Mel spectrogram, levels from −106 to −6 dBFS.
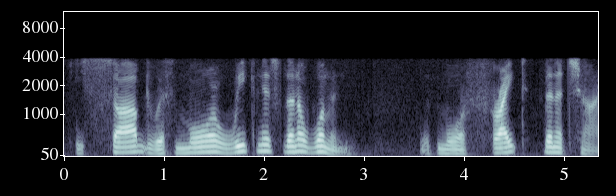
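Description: From start to finish the speech carries AMR narrowband mobile codec damage, and it is plainly audible. Nothing above 4 kHz survives, so the sound is muffled like a phone line. A vocal-tract model driven by only a few pulses per subframe rebuilds the sound, which gives it a buzzy, synthetic edge that fits a low mode of around 7.4 kbps. Plain low-pass filtering also removes the top end, but it would not add this coded buzz.

AMR comfort noise appears three times. From 0.08 to 0.12 s, for 40 ms, the phone judged the talker silent and stopped sending speech frames. The receiver filled the gap with smooth synthetic noise built from a rough level-and-spectrum sketch. It happens again from 3.10 to 3.56 s, for 460 ms, and briefly from 4.78 to 4.80 s, for 20 ms. A dropout would leave dead silence or a click. Here the real background is swapped for an even hiss that switches in and out.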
